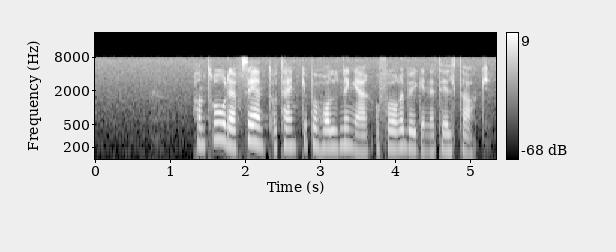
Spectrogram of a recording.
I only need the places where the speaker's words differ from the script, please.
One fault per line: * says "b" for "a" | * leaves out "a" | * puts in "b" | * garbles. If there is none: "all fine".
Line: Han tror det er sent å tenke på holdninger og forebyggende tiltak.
all fine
